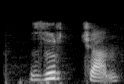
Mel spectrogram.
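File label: "зыртчан", Komi, female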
